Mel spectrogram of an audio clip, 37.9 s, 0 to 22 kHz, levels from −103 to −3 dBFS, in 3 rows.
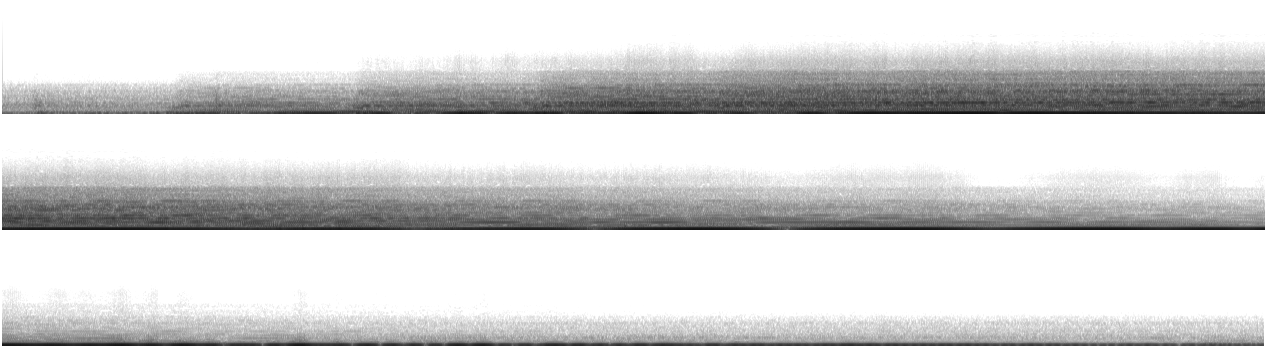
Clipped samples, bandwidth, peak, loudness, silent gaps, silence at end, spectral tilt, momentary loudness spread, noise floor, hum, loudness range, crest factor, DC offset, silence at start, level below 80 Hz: under 0.1%; 1.7 kHz; -6 dBFS; -23 LUFS; none; 0 s; -13.5 dB/octave; 17 LU; -43 dBFS; none; 14 LU; 12 dB; under 0.1%; 0.35 s; -20 dBFS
